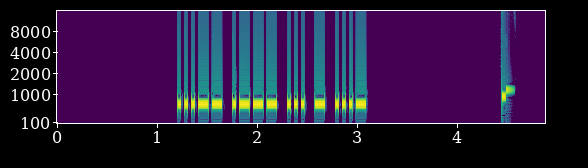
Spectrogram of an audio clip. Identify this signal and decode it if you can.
Morse code, heard as a keyed tone, about 36 wpm, 700 Hz. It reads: 3JSTV
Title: Code Groups - 5 Letter:Numbers - 35wpm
